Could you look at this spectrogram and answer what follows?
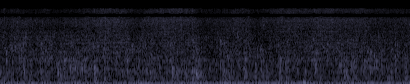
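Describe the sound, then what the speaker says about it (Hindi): Ginger water is poured into a simmering eggplant masala with tamarind for Hyderabadi stuffed eggplant, giving a steady, even liquid wash and sizzle with no break, under a constant background hum. "इसमें अदरक का पानी ऐड करें"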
